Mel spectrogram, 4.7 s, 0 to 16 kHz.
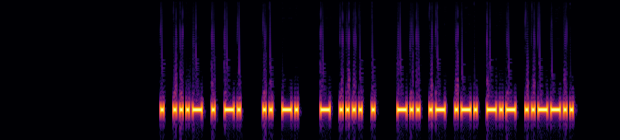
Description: Morse code, heard as a keyed tone, about 52 wpm, 700 Hz. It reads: EVEN IN THE DARK?
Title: Sentences from Top 1000 Words - Review Part 1 - 50wpm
